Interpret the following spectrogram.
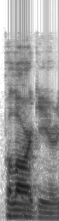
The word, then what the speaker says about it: Pelargir: Pelargir, yeah.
